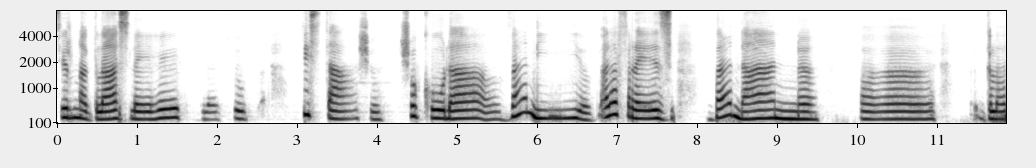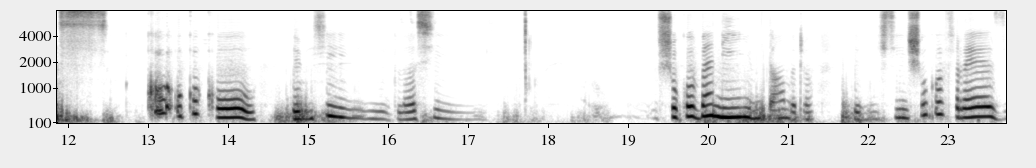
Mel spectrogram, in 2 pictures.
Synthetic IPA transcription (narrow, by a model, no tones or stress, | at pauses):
siɾinaɡlasileɦekɡlas | pist̪aʃə | ʃokʰolavani | alafrezə | banan | ɡlas | kʰokokʰo | d̪emisi | ɡlasi | ʃokovanimit̪ambaʈ͡ʂə | d̪emisiʃokofrɛz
